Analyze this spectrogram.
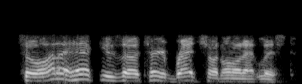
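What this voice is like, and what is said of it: Pittsburgh Yinzer accent. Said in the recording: “I heard your Yinzer accent when you said that, by the way. ... It came out a little bit there ... Yeah, you Pittsburgher.”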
